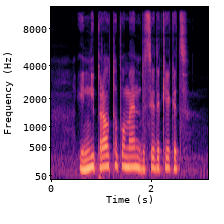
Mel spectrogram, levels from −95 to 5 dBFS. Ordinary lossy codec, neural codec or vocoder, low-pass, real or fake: none; vocoder, 24 kHz, 100 mel bands, Vocos; 10.8 kHz; fake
